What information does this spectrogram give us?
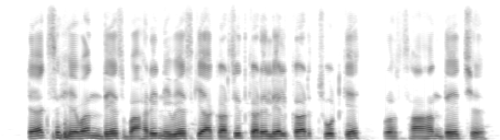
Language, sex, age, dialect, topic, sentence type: Maithili, male, 25-30, Eastern / Thethi, banking, statement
